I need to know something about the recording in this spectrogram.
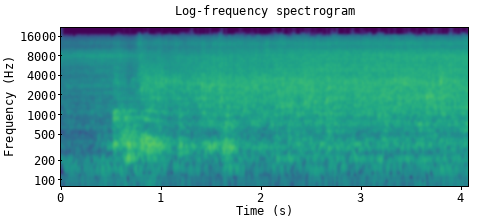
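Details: Toilet after clearing a blockage with repeated plunging: quick rush of water swells into a steady, even swirl that keeps draining freely, with no gurgle or backing up; flushing normally.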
